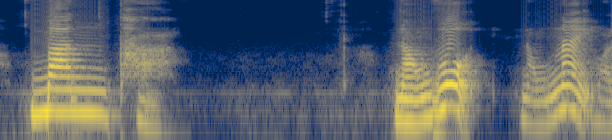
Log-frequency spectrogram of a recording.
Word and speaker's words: 많다: 많다 các bạn nối phụ âm sau này lên phát âm thành âm thở. 많다.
